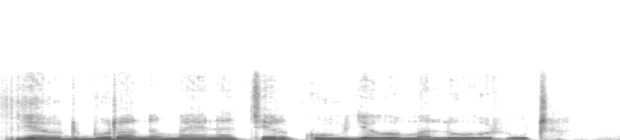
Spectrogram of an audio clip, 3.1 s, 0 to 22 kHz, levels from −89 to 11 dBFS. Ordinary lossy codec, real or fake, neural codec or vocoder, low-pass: none; fake; codec, 16 kHz in and 24 kHz out, 0.9 kbps, LongCat-Audio-Codec, fine tuned four codebook decoder; 10.8 kHz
